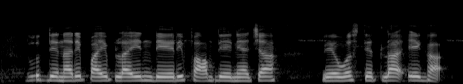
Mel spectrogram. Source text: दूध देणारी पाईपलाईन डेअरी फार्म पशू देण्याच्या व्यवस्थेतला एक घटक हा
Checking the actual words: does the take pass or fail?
fail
